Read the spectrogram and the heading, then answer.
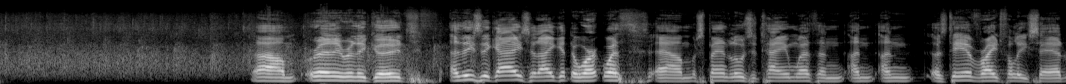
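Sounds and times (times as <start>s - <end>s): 
audience round of applause: 0.0s - 5.0s
speech: 2.5s - 10.6s.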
